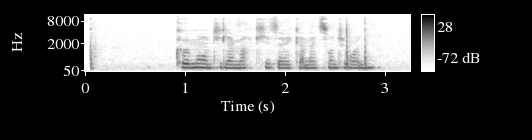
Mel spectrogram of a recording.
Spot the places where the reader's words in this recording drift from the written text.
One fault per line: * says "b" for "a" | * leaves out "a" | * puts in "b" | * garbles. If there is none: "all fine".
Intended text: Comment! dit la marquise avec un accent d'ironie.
all fine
